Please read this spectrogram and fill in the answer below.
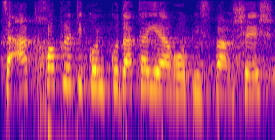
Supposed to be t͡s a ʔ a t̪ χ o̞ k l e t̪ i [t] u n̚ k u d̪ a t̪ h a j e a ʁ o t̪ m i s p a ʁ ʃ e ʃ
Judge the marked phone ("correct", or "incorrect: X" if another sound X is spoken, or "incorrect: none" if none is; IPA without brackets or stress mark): incorrect: k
